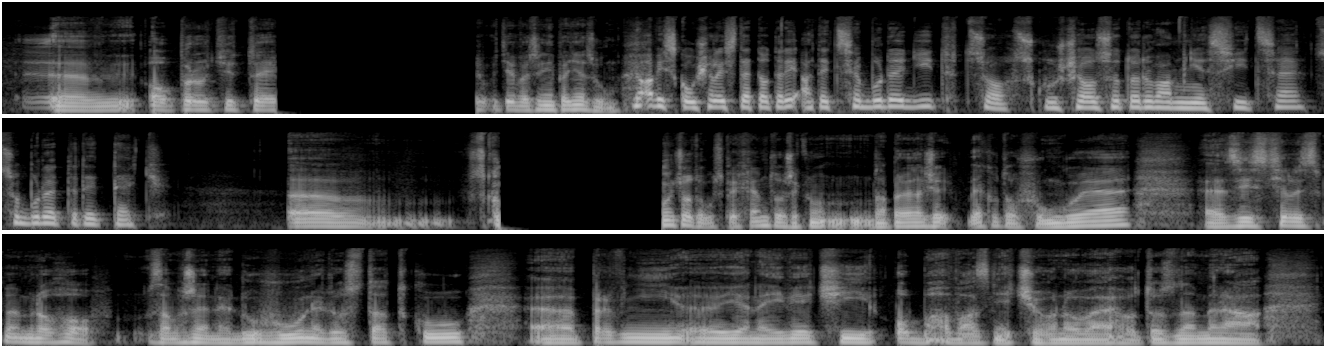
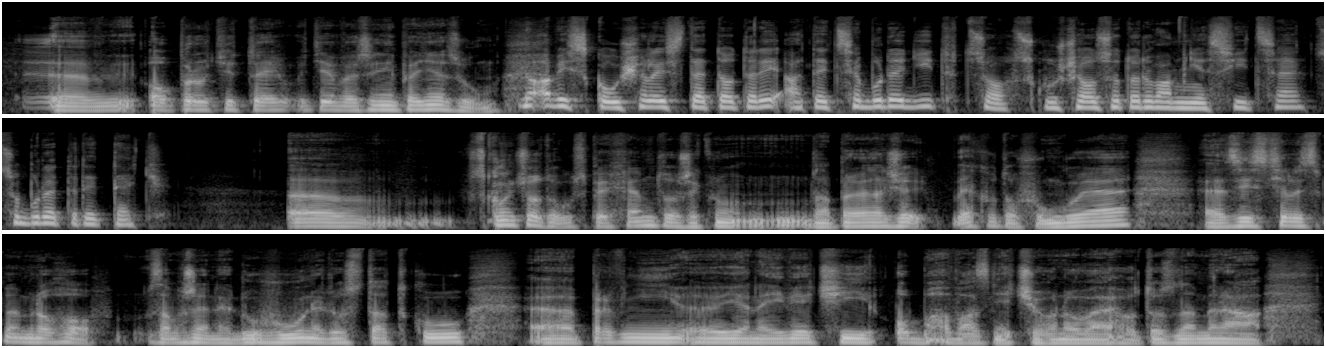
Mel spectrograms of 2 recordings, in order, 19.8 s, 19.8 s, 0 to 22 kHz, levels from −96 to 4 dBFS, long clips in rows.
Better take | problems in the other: second | audio freezing; at 1.5 s for 1 s and at 9 s for 1 s

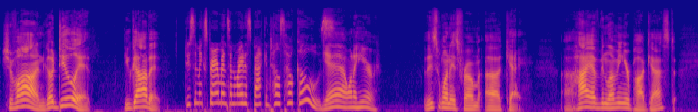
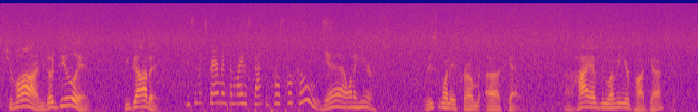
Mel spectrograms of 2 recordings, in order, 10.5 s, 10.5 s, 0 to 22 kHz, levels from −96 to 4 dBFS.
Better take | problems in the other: first | hiss; loud; throughout; 3 dB below the speech

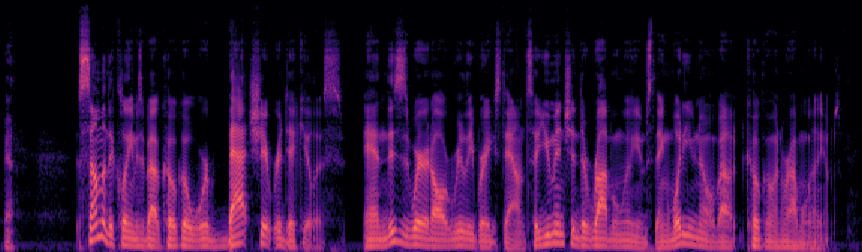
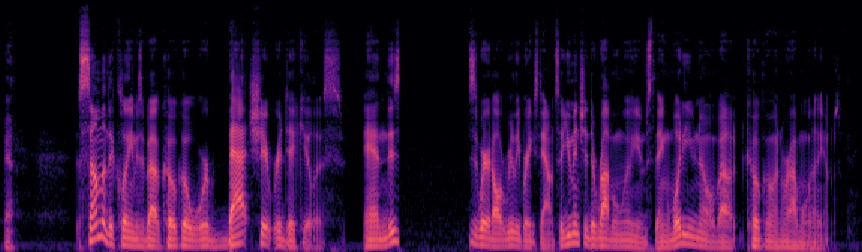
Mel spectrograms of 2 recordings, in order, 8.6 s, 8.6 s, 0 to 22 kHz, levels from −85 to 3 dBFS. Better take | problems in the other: first | audio freezing; at 4 s for 0.5 s

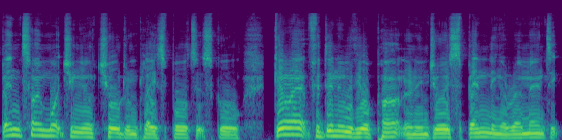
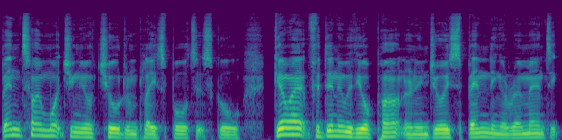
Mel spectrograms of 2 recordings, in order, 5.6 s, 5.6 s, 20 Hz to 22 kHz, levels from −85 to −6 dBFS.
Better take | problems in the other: second | distortion; slight; 10 dB below the speech

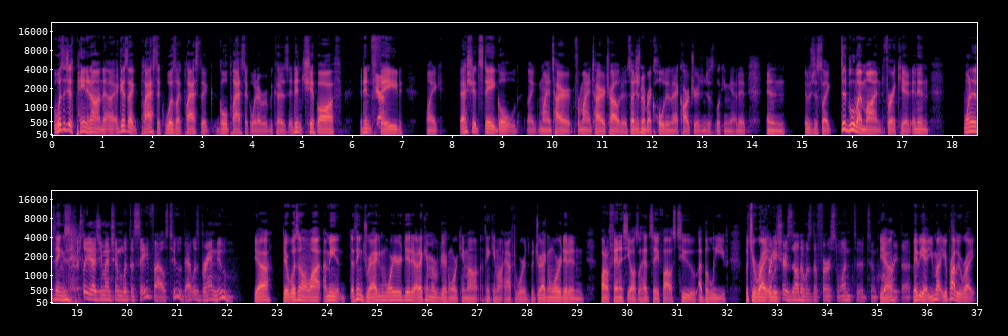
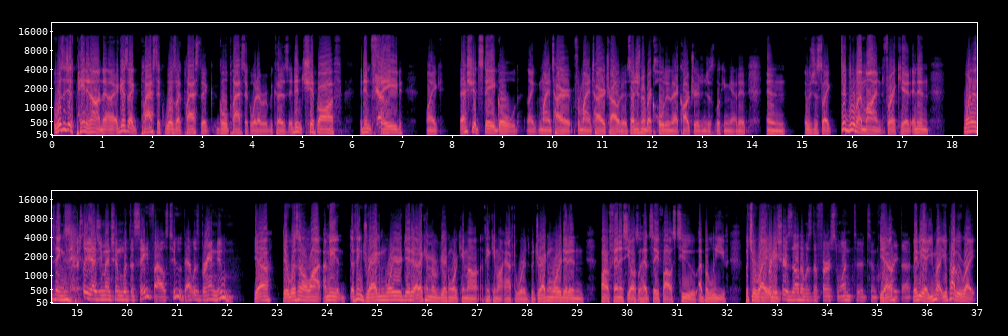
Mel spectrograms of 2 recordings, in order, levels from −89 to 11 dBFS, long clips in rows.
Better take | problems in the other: first | distortion; heavy; 7 dB below the speech

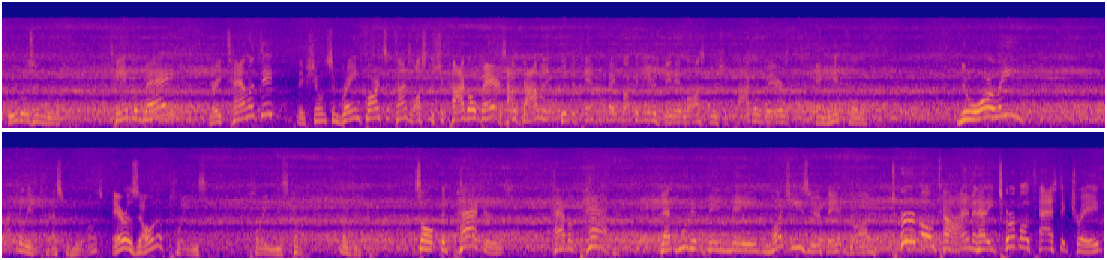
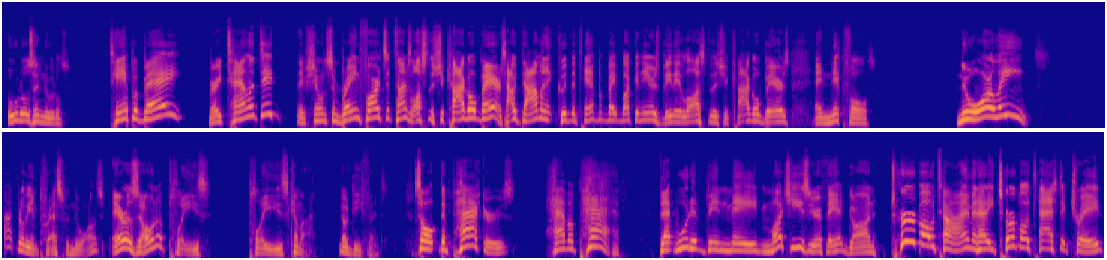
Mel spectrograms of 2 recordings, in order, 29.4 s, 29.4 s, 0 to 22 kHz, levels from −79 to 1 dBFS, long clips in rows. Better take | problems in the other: second | hiss; loud; throughout; 3 dB below the speech

